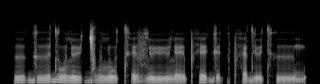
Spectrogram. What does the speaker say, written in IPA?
ɨː ɡ ɨː d uː l yː ɡ͡ǀ u l u tʰ e v l yː l eː pʰ e ɡ eː k pʰ ɛ d yː tʰ ɨː m

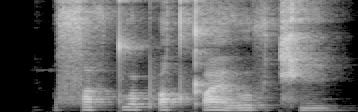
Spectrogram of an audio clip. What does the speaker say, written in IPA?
sˤ i˨ θ tʷ ɑ˦ pʼ e˦ tˤ kʼ æ˦˨ ð o˦ θ t͡ɕʰ i˨

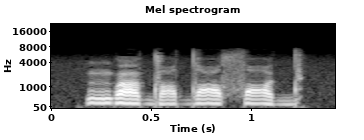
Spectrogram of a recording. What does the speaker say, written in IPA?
ŋʷ a d œ dˤ œ sˤ e d

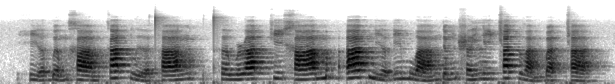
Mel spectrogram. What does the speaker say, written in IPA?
h i˨˩˨ ə̯ ɓ ə˨˩˦ m x aː˨˩ m k a˦˥ t̚ v ɨ˨˩˨ ə̯ t̪ʰ a˧˥ ŋ | t̪ʰ ə˧ w ɹ a˦˥ t̚ c i˧ x a˧˥ m | ʔ aː˦˥ p̚ ŋ i˨˩ ə̯ ʔ i˧ m w aː˨˩˦ m ɗ ə˧˥ ŋ ʂ ə˧˥ j l i˧ c a˦˥ t̚ v a˨˩˨ m ɓ a˨˩ t̚ c a˨˩ t̚

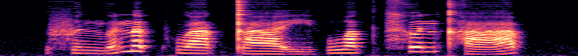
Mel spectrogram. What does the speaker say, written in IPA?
f ɪ˨ ŋ ɵ˥ n ɐ˧ t̚ kʷ aː˨ k̚ t̪ aː˨˩ j | w ɐ˧ k̚ t͡sʰ ɵ˥ n kʰ aː˨˥ p̚

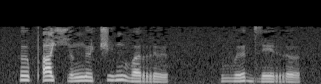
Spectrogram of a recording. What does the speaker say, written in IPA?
ə˦ pʼ a˦ ç ə˨˦ ŋ ɘ˦ t͡ʃ e̤˦ ŋ v ɐ˨ r ɘ˨ | v ɘ˨˦ d͡z e˨ r ə˨

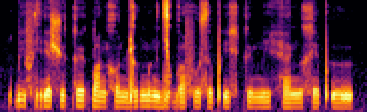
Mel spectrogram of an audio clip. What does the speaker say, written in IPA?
ɓ i f rʲ æ ʃ y k ø k͡p ɑ ŋ x o n ɖ ɯ ŋ͡m ɯ ŋ dʲ u ɡʷ ɑ f u s ɯ pʼ i x k y m i h æ ŋ ɯ x e pʼ ɯ

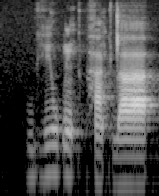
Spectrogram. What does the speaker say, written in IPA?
bʱ i w ɓ ĩ k pʰ ã k ɖ a

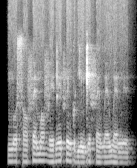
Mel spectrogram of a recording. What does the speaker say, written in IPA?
m o˨ s ɔ˨ f ɛ˦ m ɔ˦ v e˨˦ d̪ ẽ˦ f ẽ˦ ɡ ʊ˨ ɡʲ ẽ˨ ɡʲ ɛ˦ f ɛ˨ w ɛ˨˦ w ɛ˨ ŋ ɪ˨

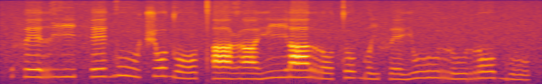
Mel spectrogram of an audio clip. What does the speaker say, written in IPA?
f eː˨ r ɣ i˨ h e˦ ɡ uː˦˨ t͡ʃ o˦ d oː˨ tʰ a˨ ɣ ã˨ j i˦ ɾ a˦ r o˨ t ʊ˦ ɡʷ i˨ f e˨ j uː˦ r uː˨ r oː˦ b u˨

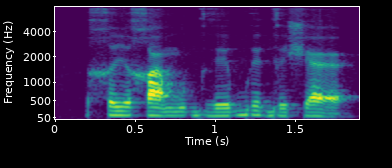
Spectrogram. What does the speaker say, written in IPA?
χ i χ a m u ɡʱ e b e ɡ e ʃ æ

